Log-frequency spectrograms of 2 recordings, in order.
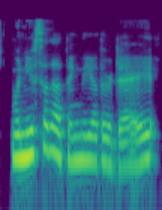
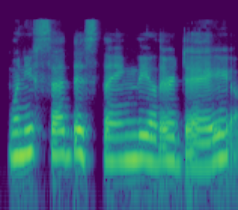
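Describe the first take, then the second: First: The voice is steady and confident. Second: The voice shakes and hesitates.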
